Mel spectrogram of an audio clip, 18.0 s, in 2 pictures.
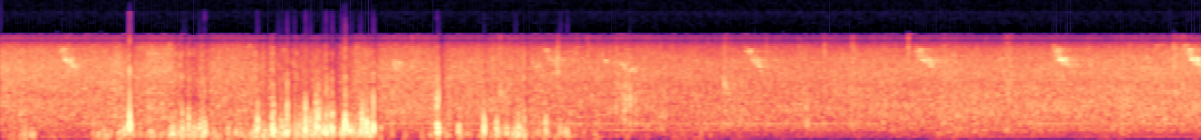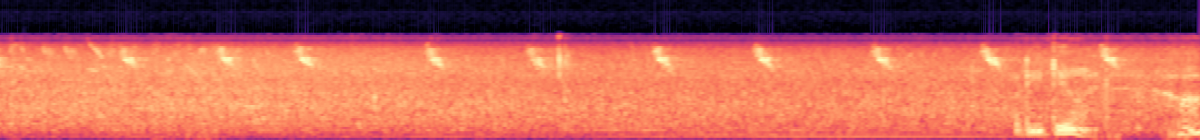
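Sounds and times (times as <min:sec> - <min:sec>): steady low hum: 0:00.0 - 0:18.0
wind: 0:00.0 - 0:18.0
small bird chirping: 0:07.9 - 0:11.5, 0:13.0 - 0:13.3, 0:13.9 - 0:17.5.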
